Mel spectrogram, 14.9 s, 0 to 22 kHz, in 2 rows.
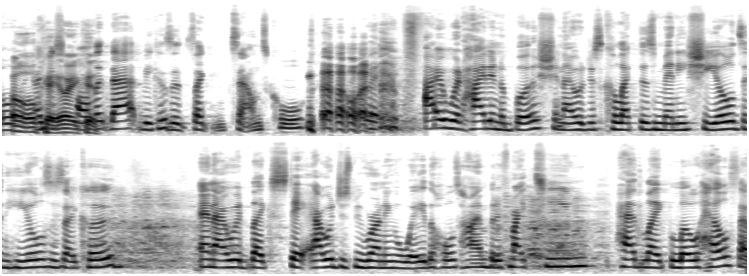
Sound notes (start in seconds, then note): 3.1 laughs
